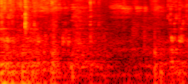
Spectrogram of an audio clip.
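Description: Faint dripping and trickling water in a tiled bathtub, with a few small clicks and rustles, as a wet puppy is lifted out in a towel.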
